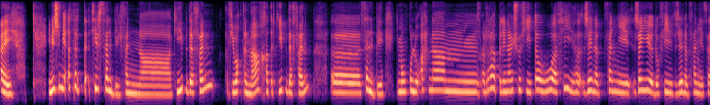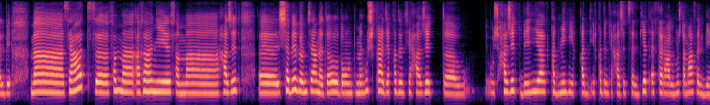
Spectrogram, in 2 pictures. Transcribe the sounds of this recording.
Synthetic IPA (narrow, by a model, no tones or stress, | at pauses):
ʔiːʔniːʃɪmjʔæθːɪɾt̪ːæʔθiːɾsælbilfanː | kijɪbd̪æfanː | fiwɑqt̪nmaxɑːt̪ˤɨɾˤkijɪb̚d̪æfanː | sælbikiːmænquːluʔaħnæ | ɪrˤːɑːbɪlːinʕiːʃufit̪æwhʊwːæfiːhʒɛːnɪb̚fænːiʒæjːɪd̪wfiːhʒɛːnɪbfænːisælbimasaʕaːt̪fæmːæʔaɣaːnifæmːæħaːʒɛːt̪ | ʃːæbɛːbmt̪aːʕnæt̪æwd̪ˤʕk̪mɛɦuːʃqɑːʕəd̪jqɑd̪ːɪmfiħaːʒɛːt̪ | wʃħaːʒɛːt̪biɪjːaqɑd̪ːmiːhqd̪jqɑd̪ːɪmfiħaːʒɛːt̪sælbɪjːat̪ʔæθːɑɾˤʕalælmʊʒt̪æmaʕsælbɪː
